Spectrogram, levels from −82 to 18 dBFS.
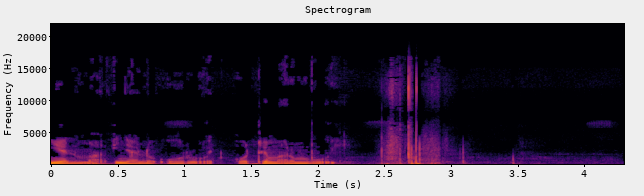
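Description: A speech clip with one case of compressed frames skipped, around 1.20 to 1.22 s, between "ma inyalo" and "ote mar mbui". The audio jumps ahead roughly a tenth of a second, which fits about five 23.2 ms frames going missing.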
